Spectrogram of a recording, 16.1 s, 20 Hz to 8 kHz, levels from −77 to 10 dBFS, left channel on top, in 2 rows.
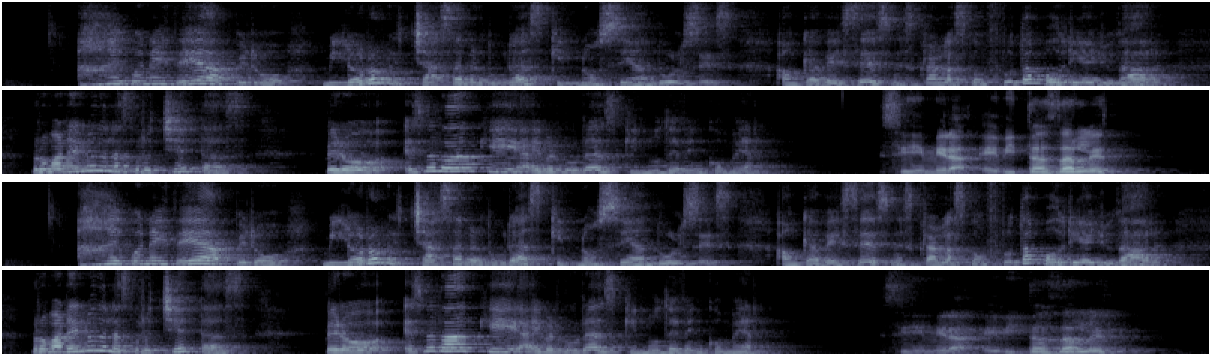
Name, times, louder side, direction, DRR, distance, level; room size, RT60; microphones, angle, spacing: voice 1, 0.5-9.9 10.2-13.1, right 1 dB, 20° right, 3 dB, 0.5 m, -31 dB
voice 2, 13.9-15.4, left 5 dB, 75° left, 9 dB, 0.4 m, -29 dB
7.5 x 2.8 x 5.7 m, 0.79 s
head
